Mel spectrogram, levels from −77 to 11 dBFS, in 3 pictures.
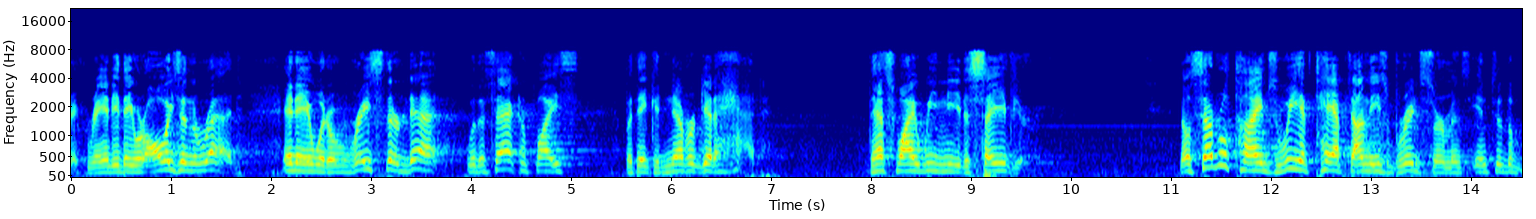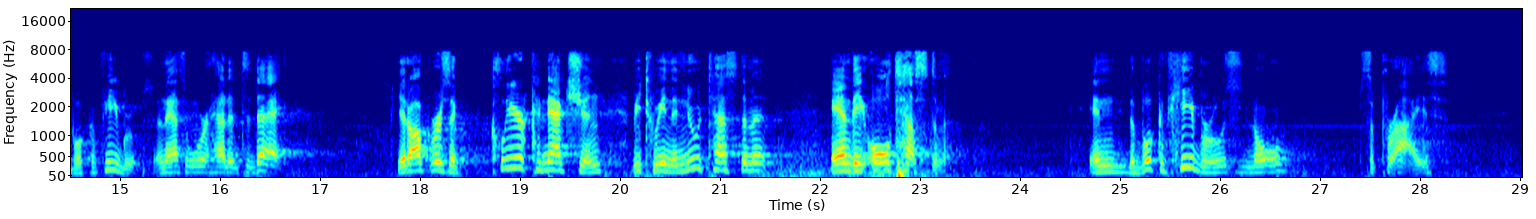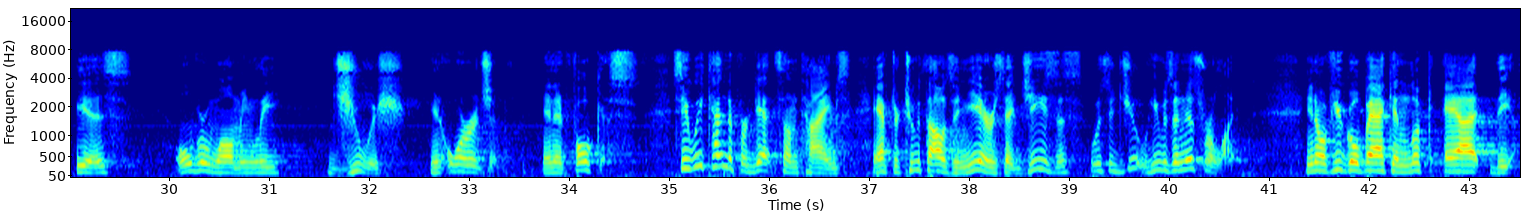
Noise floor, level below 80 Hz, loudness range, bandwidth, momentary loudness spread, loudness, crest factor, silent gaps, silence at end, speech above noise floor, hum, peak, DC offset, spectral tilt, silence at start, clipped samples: -63 dBFS; -46 dBFS; 8 LU; 8 kHz; 16 LU; -26 LUFS; 24 dB; none; 0.05 s; 36 dB; none; -4 dBFS; under 0.1%; -3.5 dB/octave; 0 s; under 0.1%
